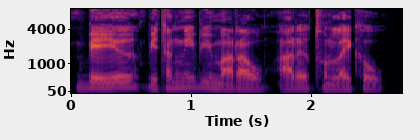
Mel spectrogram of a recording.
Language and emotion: Bodo, neutral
